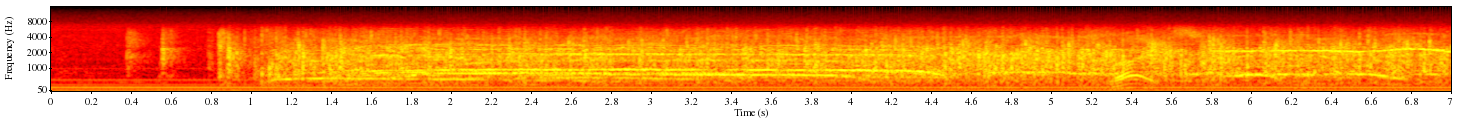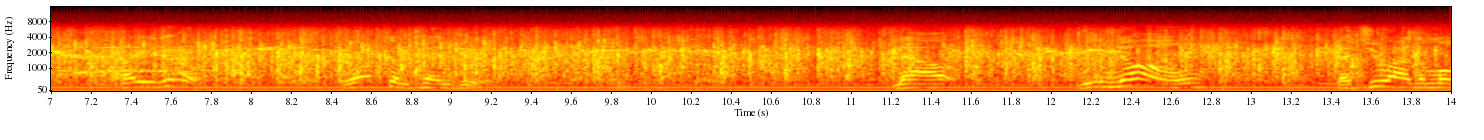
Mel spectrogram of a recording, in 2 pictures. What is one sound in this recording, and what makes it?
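A large crowd claps and cheers loudly.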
